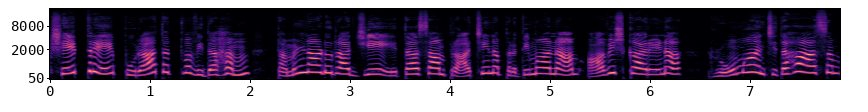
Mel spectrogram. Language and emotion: Sanskrit, happy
